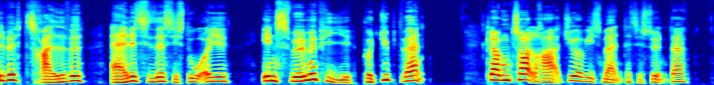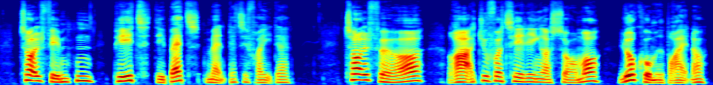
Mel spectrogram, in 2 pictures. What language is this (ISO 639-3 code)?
dan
